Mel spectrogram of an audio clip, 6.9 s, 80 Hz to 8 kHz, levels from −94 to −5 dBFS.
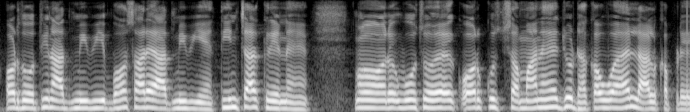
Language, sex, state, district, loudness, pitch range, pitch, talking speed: Hindi, female, Bihar, West Champaran, -14 LUFS, 185-205 Hz, 195 Hz, 245 wpm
